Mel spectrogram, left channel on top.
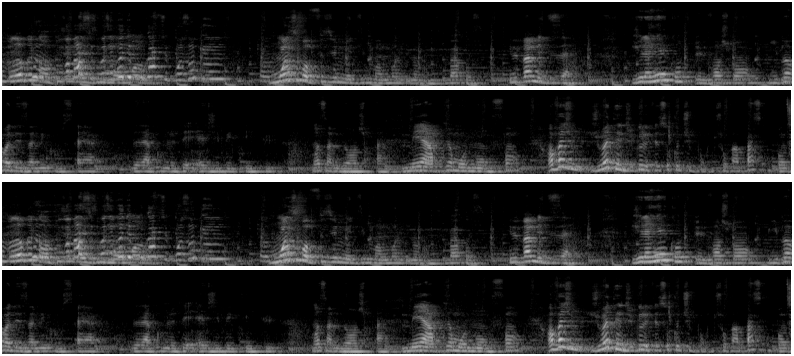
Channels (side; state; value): both; normal; correlation 0.83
